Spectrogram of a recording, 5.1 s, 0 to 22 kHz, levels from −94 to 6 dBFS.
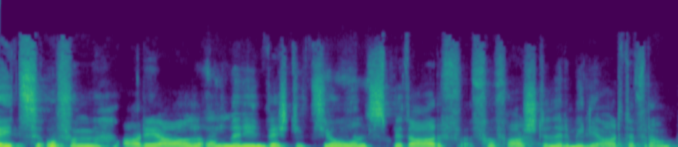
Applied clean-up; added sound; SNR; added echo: neural mask model Resemble Enhance denoiser.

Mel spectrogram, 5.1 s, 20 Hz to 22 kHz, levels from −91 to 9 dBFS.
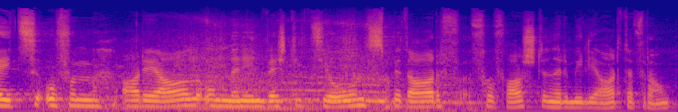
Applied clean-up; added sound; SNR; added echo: none; Motorcycle / Engine; 9 dB; none.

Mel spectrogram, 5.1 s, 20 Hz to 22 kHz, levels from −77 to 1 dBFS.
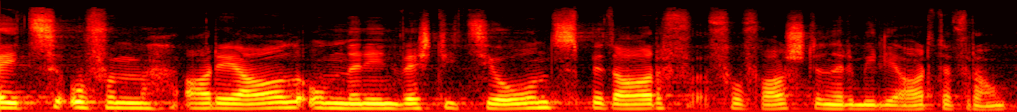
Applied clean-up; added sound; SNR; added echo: none; none; none; none.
